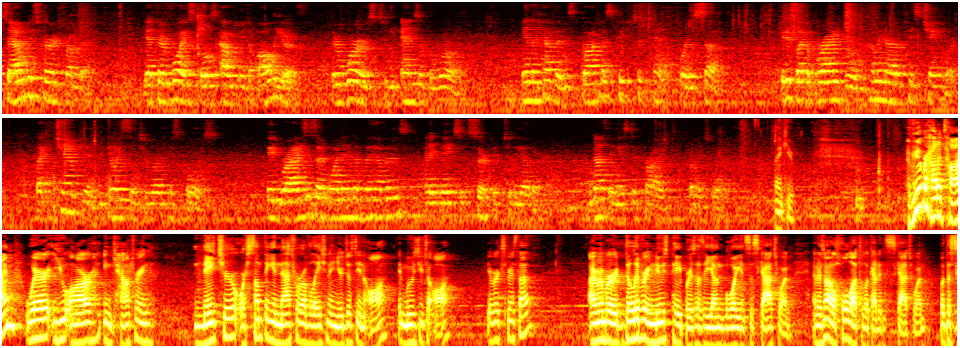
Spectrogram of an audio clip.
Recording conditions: live audience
